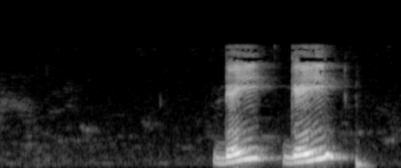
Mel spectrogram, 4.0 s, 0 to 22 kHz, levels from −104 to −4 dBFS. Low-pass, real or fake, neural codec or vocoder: 7.2 kHz; real; none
